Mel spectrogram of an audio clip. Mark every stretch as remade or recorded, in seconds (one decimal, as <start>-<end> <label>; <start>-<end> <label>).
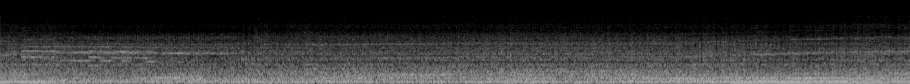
0.0-7.6 recorded; 7.6-9.1 remade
